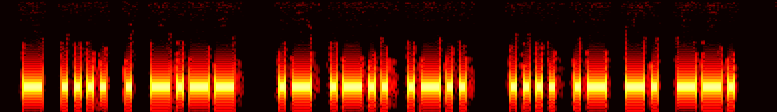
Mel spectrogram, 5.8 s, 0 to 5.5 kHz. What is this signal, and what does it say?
Morse code, heard as a keyed tone, about 25 wpm, 600 Hz. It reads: THEY ALL HANG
